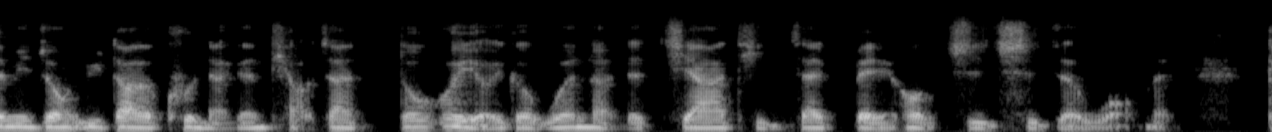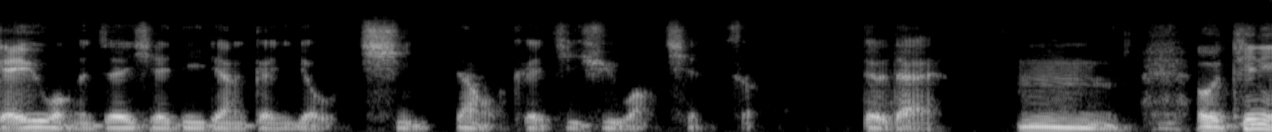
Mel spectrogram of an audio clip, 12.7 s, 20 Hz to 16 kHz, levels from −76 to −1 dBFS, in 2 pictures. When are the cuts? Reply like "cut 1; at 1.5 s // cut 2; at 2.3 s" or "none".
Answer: cut 1; at 11.4 s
